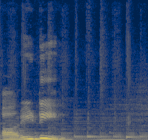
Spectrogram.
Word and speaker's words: read: like pronunciating read, okay, while we are talking in present tense, we say read is read, and in past it is read as read. Read is read, red.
